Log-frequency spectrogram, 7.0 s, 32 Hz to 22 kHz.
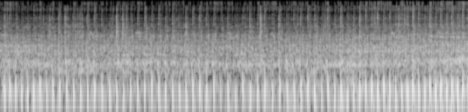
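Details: Old Honda GX engine on a tiller, sat about 6 months to a year: steady, even single-cylinder putter at quick idle, no misses or knocks, slight mechanical clatter; runs fine.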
